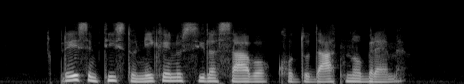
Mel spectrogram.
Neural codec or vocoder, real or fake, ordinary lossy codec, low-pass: none; real; AAC, 48 kbps; 7.2 kHz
